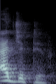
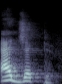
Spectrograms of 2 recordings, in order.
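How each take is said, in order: Both takes have the same delivery.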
